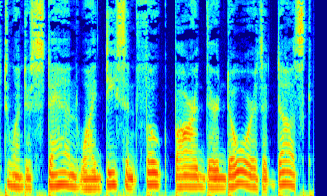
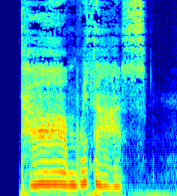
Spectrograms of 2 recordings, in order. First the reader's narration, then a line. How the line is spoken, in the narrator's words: whispered in a single shared voice, susurrating like wind over a frozen lake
